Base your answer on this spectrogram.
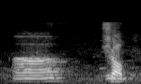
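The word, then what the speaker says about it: Schopf: I know you hooked up with Bodo, I hope I don't butcher his name, Schoff? – Schoff. Bodo Schoff.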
